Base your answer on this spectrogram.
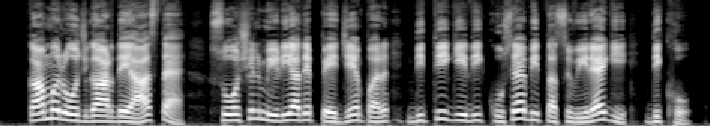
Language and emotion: Dogri, neutral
